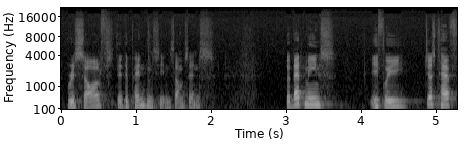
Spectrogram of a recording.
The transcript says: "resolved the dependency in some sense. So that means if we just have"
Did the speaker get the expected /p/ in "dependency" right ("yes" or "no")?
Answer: yes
